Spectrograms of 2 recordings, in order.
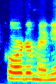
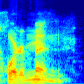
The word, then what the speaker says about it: Quarterman: Did I pronounce the last name right? – Quarterman. Yeah, perfect. – It's not like Alan Quartermain. It's Quarterman.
